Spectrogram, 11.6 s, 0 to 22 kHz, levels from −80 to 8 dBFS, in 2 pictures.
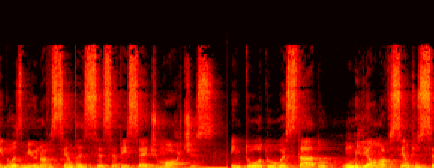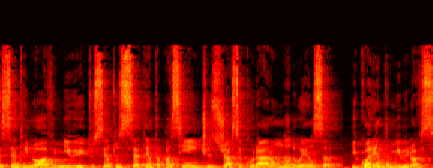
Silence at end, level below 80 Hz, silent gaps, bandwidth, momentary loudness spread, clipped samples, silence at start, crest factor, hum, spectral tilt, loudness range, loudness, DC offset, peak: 0 s; -38 dBFS; none; 16.5 kHz; 5 LU; under 0.1%; 0 s; 18 dB; none; -4.5 dB/octave; 3 LU; -22 LUFS; under 0.1%; -6 dBFS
